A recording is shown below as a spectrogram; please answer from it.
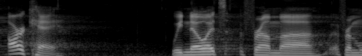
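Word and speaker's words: ἀρχή: chapter 1 the Greek word for beginning is pronounced RK we know it from from words like arch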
